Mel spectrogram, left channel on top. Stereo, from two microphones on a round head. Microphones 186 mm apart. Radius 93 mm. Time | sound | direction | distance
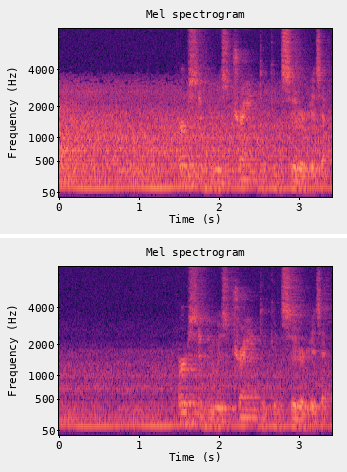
1.4 | a man speaking | 25° left (ahead or behind) | 4 m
